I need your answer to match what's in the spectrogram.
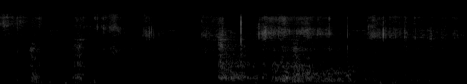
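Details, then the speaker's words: Shovelhead cam chest opened: bearing the cam part slides into, with slight play, spun by hand gives faint dry rasping in short bursts, sounding gritty and rough. Gritty bearing, suspected not confirmed. "It's got a little bit of play. Doesn't feel very good, really. Almost sounds gritty."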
